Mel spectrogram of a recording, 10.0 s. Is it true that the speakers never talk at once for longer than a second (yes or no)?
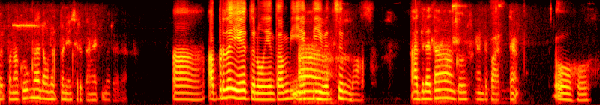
yes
